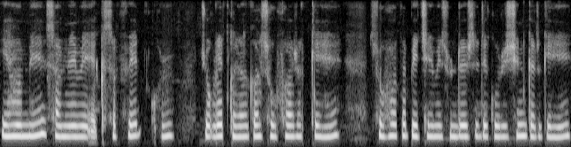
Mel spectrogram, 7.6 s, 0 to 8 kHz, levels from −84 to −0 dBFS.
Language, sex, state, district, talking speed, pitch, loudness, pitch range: Hindi, female, Arunachal Pradesh, Longding, 175 wpm, 230 Hz, -16 LUFS, 220-235 Hz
